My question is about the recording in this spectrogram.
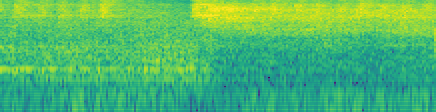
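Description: Loud show music with a steady beat; about a second in, the beat drops away and a bright hiss takes over.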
